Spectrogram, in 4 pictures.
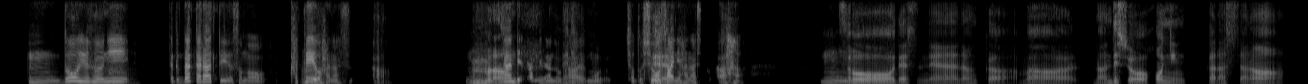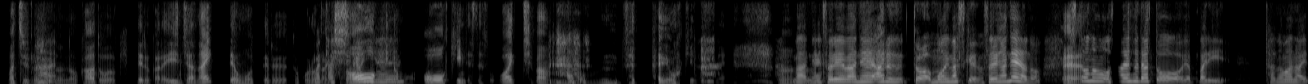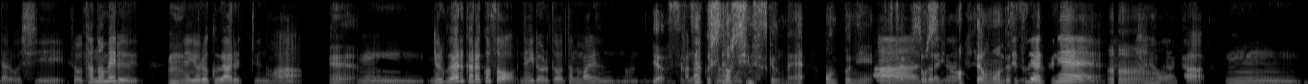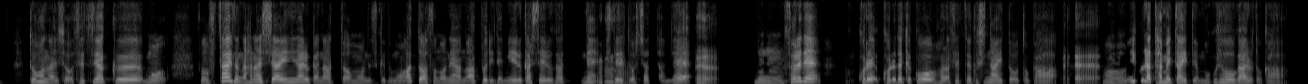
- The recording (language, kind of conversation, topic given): Japanese, advice, 支出の優先順位をどう決めて、上手に節約すればよいですか？
- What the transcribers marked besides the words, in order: chuckle; tapping; chuckle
